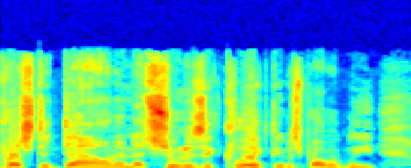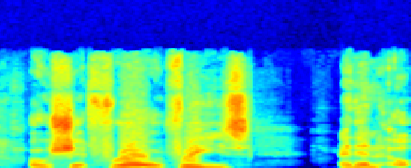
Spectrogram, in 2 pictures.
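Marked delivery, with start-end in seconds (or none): none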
